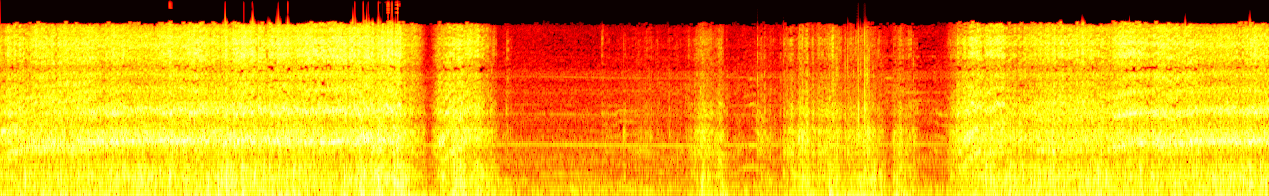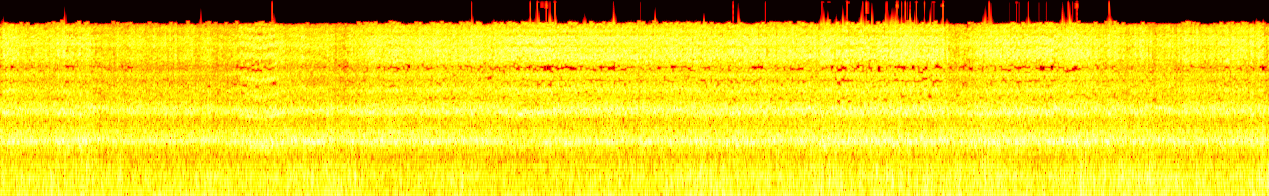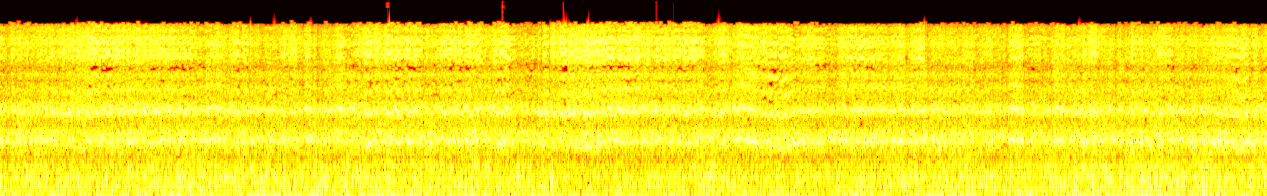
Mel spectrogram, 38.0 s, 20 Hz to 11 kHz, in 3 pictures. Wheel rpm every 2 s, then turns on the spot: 200, 230, 70, 10, 30, 180, 230, 230, 240, 230, 230, 230, 230, 230, 230, 230, 230, 230, 230.
6-8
